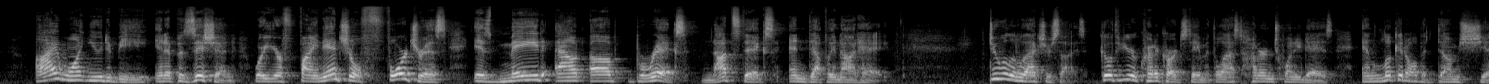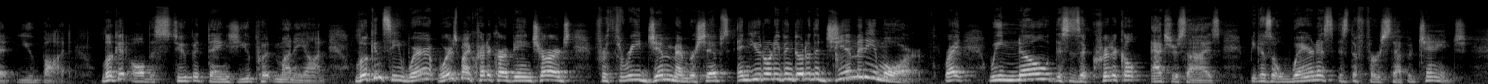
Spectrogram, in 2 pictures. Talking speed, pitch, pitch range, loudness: 190 wpm, 170 Hz, 130-200 Hz, -22 LUFS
